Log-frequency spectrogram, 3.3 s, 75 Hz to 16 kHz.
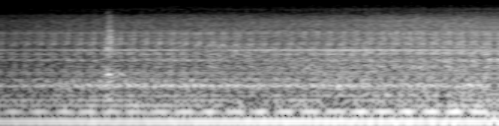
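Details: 1991 Toyota Corolla 1.6, first start after replacing the camshaft and crankshaft seals, timing belt, valve cover gasket and spark plug tube seals, with two quarts of 5W-30 added: a smooth, even idle with a steady low hum and a light valvetrain tick. Sounds healthy.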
